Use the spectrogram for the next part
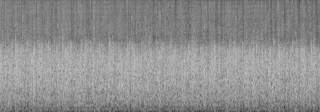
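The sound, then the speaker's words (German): Steady, dense applause from an audience for a young harmonica competition contestant, many hands clapping at once in a continuous bright crackle that holds an even loudness throughout, with no voices standing out. “großartig, das ist dein Applaus.”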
